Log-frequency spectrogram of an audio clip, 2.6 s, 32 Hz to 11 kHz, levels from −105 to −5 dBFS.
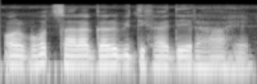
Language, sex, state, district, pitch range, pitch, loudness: Hindi, male, Arunachal Pradesh, Lower Dibang Valley, 110-120 Hz, 115 Hz, -15 LUFS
